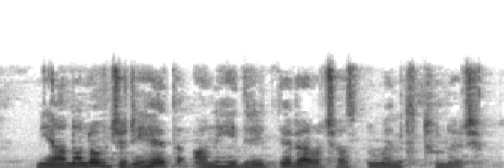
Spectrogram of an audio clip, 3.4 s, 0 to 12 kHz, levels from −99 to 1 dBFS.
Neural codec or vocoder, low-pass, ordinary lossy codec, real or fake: none; 7.2 kHz; Opus, 64 kbps; real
